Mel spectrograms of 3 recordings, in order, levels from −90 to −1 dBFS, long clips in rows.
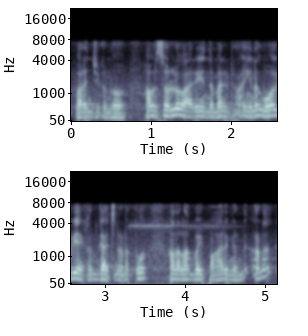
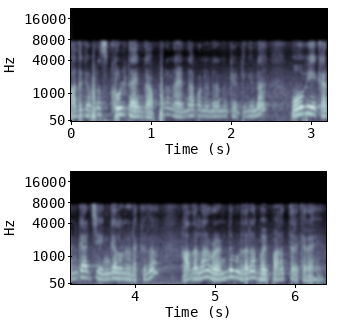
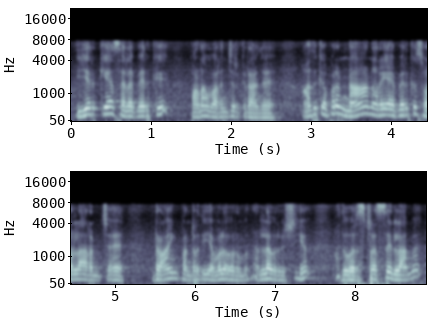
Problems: constant background noise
